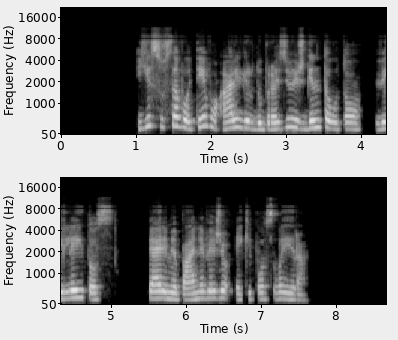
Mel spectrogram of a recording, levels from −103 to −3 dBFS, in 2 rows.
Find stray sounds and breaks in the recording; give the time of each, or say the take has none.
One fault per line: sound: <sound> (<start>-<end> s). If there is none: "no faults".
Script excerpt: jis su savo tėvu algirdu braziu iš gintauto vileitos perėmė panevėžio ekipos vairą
no faults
